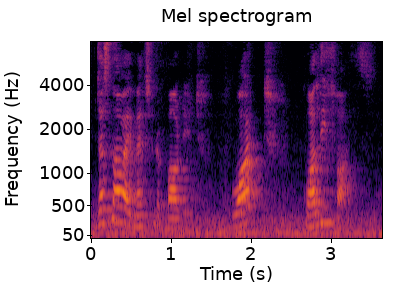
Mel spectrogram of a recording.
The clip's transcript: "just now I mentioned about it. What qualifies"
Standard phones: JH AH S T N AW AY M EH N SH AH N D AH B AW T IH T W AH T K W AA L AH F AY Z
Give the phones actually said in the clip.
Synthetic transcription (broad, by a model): JH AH S T N AW AY M EH N SH AH N D AH B AW T IH T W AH T K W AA L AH F AY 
